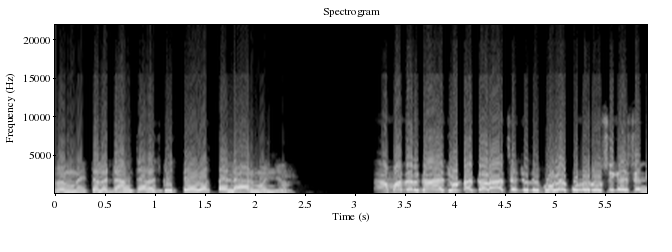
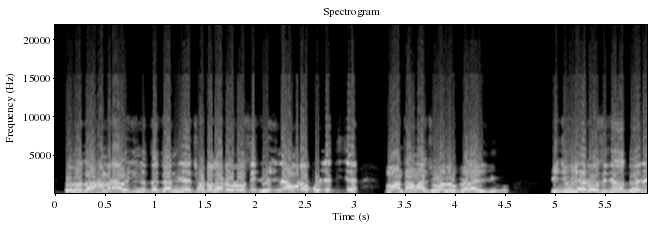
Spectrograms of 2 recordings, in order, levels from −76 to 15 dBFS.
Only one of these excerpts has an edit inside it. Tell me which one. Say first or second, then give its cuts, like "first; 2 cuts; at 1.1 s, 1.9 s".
first; 1 cut; at 3.3 s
